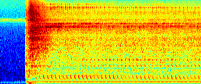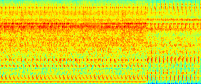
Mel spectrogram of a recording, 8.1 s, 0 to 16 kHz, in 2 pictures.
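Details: Newly installed Craftsman 80-gallon air compressor starting for the first time after wiring it in: a sudden start into a steady, even pumping thrum that deepens slightly as the tank fills, running smoothly with no knocks or squeals.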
